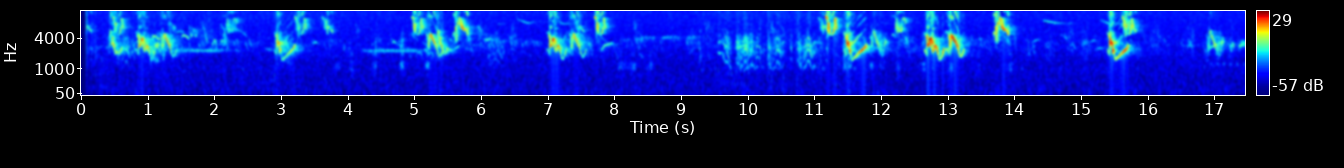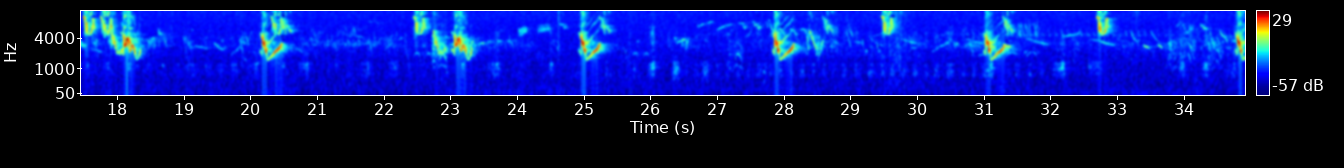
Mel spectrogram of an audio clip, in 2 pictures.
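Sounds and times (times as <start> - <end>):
steady bird whistle: 27.1 - 32.9.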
